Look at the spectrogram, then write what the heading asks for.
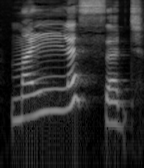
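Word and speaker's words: मल्लसर्ज: மல்ல சர்ஜ். மா லா வந்து half லா வந்துருக்கு பார்த்தீங்களா? அப்படின்னா என்ன? புள்ளி வச்சு உச்சரிக்கணும். சரியா? மல்ல சர்ஜ். அந்த லைன் இல்லாமல் இருந்துச்சுன்னா அது ஹாஃப் லெட்டர். சரியா? சர்ஜ் தான். ஊஸ்கி ராணிக்கானா, அவருடைய ராணி பேர் என்ன?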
